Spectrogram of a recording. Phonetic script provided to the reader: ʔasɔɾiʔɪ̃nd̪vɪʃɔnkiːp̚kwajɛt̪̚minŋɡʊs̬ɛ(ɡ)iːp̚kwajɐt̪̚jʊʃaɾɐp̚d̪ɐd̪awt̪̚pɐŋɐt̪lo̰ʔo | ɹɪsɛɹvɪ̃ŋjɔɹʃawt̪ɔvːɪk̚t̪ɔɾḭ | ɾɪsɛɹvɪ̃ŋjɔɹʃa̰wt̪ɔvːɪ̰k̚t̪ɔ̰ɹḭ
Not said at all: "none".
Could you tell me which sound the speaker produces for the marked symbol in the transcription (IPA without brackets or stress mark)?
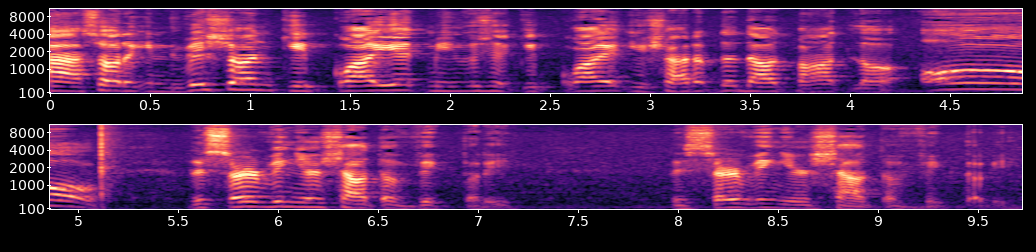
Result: k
